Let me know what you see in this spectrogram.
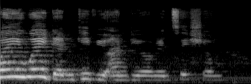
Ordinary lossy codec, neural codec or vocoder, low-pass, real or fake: none; none; 14.4 kHz; real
